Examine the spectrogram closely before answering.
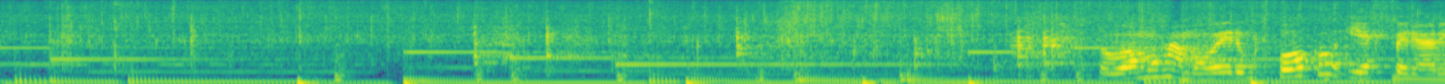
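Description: Chopped onion sizzles in hot oil.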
